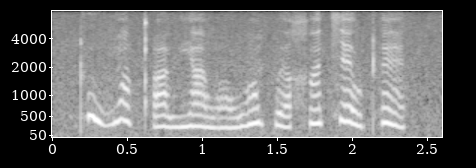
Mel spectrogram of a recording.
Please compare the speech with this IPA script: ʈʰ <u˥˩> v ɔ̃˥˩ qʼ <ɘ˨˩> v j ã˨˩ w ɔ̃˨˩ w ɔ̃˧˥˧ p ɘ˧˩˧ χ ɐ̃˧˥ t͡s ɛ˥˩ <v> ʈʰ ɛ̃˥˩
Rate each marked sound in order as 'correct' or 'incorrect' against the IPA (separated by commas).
correct, incorrect, incorrect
